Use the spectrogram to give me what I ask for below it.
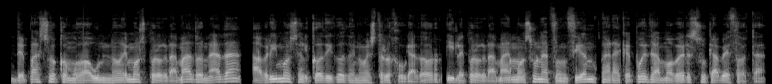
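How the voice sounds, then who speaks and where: Low-voiced man narrating a comedic devlog. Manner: tongue-in-cheek, casual slang. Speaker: video narrator, game developer.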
